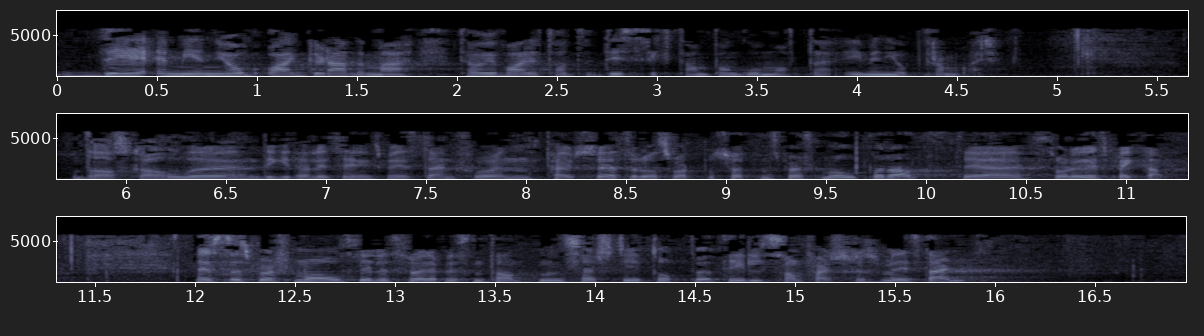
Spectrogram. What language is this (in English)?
Norwegian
